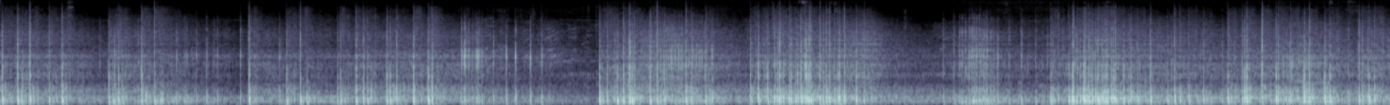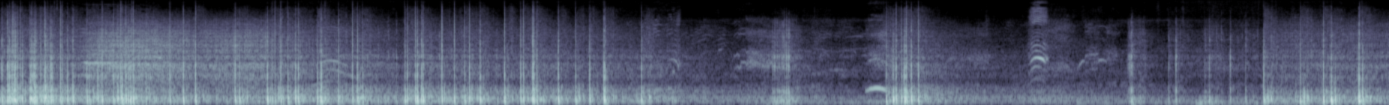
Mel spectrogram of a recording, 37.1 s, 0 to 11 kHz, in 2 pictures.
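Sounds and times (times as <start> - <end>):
fireworks crackling: 0.0 - 37.0
fireworks shells bursting: 5.4 - 27.5.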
